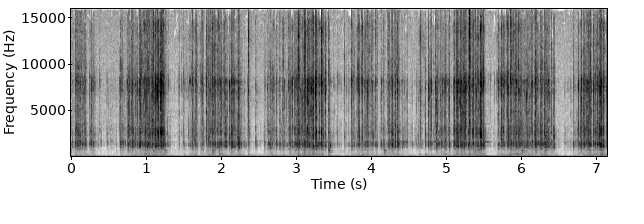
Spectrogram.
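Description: Fingertips of both hands type rapidly on a full-size backlit plastic mechanical computer keyboard. A dense stream of bright, sharp key clicks comes in bursts separated by brief pauses. Each tap dies away almost instantly.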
